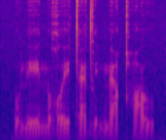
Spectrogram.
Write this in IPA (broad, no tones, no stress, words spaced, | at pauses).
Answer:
oneː noʁʷeː tæd leŋ͡mæ qʰɒu̯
